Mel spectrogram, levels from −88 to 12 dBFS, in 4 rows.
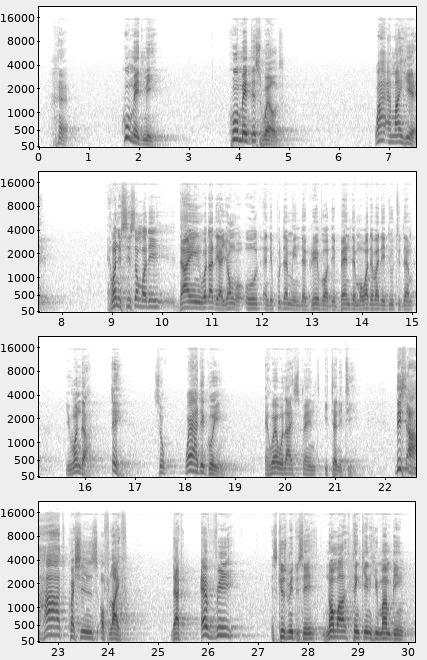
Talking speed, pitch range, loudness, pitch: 140 wpm, 130-185 Hz, -26 LUFS, 155 Hz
